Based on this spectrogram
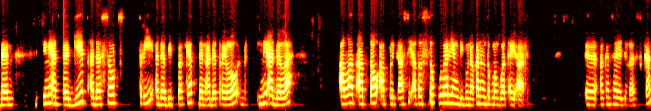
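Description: Against a quiet background, a woman with an Indonesian accent and a fairly high pitch speaks at a moderate pace with ordinary pitch variation and long, frequent pauses. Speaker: webinar moderator and interpreter; moderator. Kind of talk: event moderation. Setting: video call. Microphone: video call.

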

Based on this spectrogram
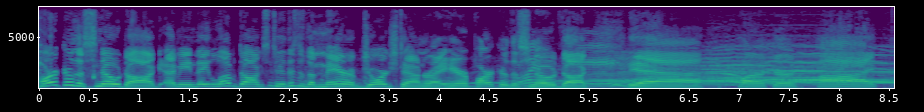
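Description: Noticeable background noise sits under a dry sound with no echo. A man speaks at a fairly slow pace. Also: lively intonation. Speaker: TV news reporter. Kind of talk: live news report. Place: street. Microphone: handheld.

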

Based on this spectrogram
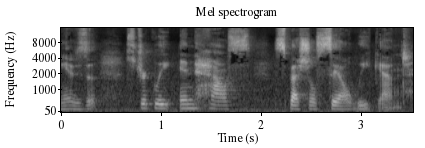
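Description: A woman with a fairly low pitch and a dark, mellow tone speaks with ordinary pitch variation over light background noise. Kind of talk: casual vlog chat. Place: shop. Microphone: phone near.

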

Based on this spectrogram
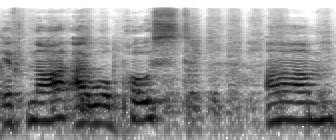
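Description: A woman speaks at a fairly high pitch in a monotone, flat way. Noticeable background noise runs underneath. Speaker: DIY crafts livestream host. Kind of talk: live craft tutorial. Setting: home livestream. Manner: chatty, warm.

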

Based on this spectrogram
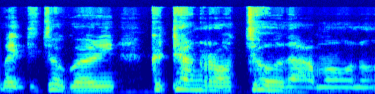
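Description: A woman speaks at a very slow pace with ordinary pitch variation. The sound is dry, with no echo. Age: middle-aged. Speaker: live streamer. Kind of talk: casual live stream chat. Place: home room. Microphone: phone near.

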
